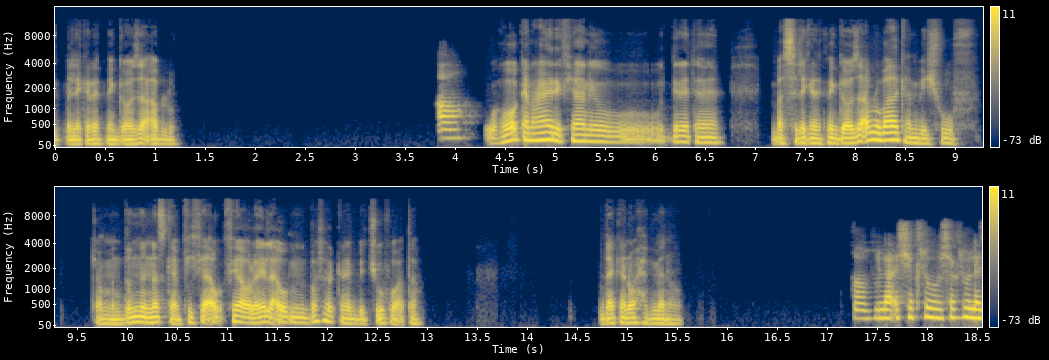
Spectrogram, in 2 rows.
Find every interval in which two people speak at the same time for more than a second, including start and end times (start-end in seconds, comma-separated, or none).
none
